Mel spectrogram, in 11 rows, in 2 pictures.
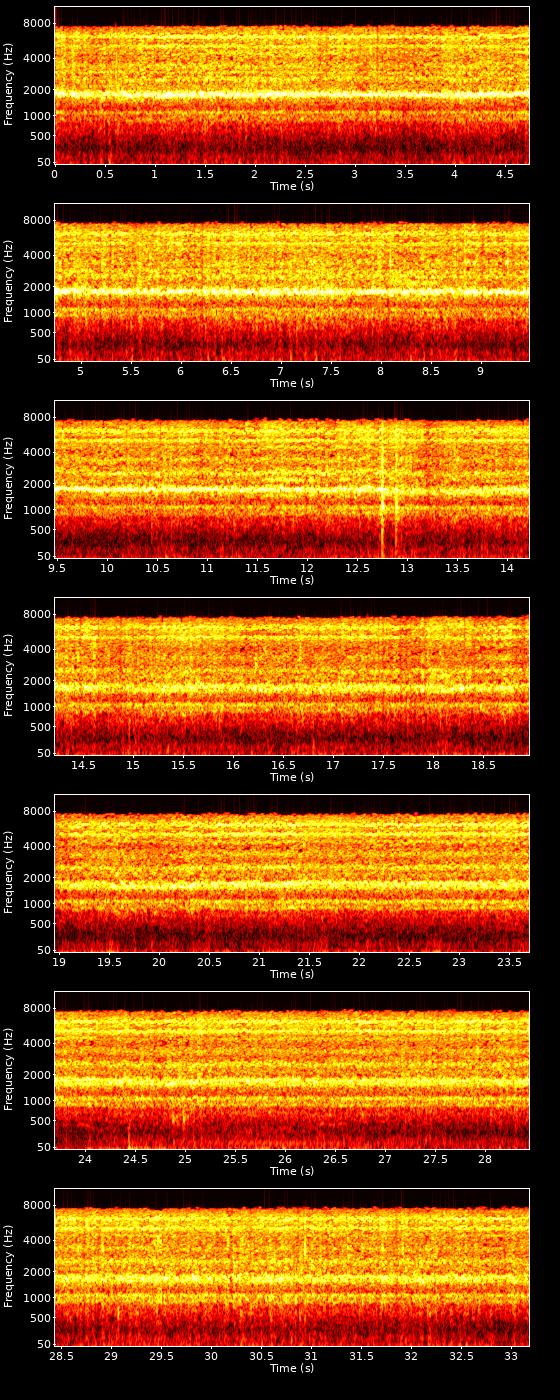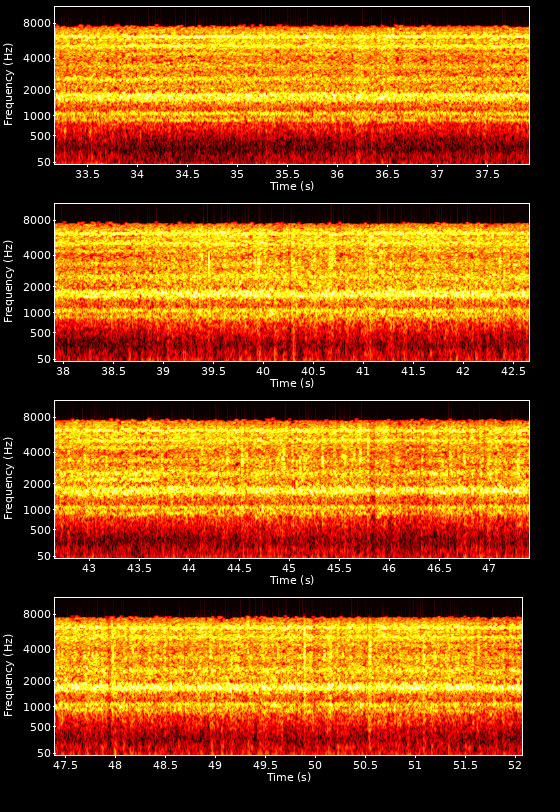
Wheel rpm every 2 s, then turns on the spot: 230, 230, 230, 230, 230, 230, 220, 230, 220, 220, 230, 230, 230, 230, 240, 230, 230, 240, 230, 230, 230, 230, 230, 230, 230, 230.
none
